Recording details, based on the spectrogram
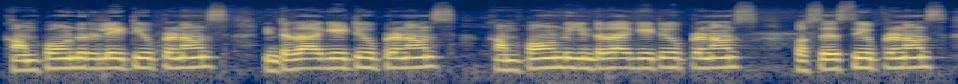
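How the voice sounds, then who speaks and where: A man teaching English grammar in a scripted lesson, explaining in a measured way and reading English examples out slowly. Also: on the high side, fairly bright tone, clear, resonant tone.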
